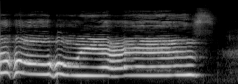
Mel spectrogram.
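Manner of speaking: very high-pitched, drawn-out wailing voice. Introducing a video, the speaker breaks into the Paul Bearer voice. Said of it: "how much I love my Paul Bearer voice".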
